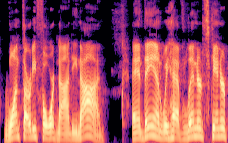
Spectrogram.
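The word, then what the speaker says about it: Lynyrd Skynyrd: This is Leonard Skinner pronounced Leonard Skard.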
